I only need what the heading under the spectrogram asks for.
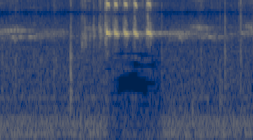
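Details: Captive male fall field cricket, offspring of crickets collected from a road verge outside Lethbridge, Alberta, kept in a large plastic bin, giving aggressive song used in contests: one short chirp of about five rapid pulses, high and clean, over a faint hiss.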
